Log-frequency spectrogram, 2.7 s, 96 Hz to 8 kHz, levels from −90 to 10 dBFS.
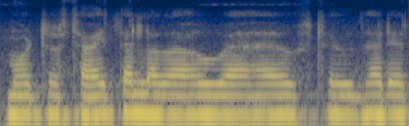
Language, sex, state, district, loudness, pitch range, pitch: Hindi, male, Haryana, Rohtak, -15 LUFS, 140-145 Hz, 140 Hz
